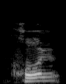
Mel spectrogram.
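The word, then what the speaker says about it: כל: Mi kol ra. This is a closed syllable, so this is a kamis hatuv. Okay? A kamis hatuv is a kamis that has to be pronounced as an O.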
